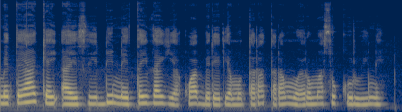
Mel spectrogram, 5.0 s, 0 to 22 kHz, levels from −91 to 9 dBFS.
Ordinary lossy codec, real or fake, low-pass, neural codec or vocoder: none; real; none; none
